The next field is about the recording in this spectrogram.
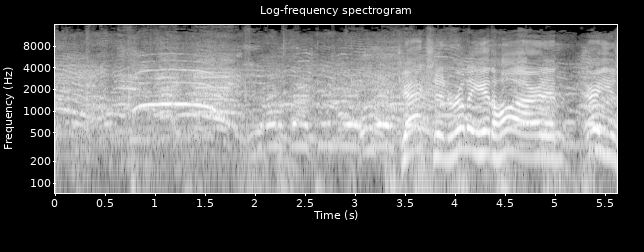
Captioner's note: crowd cheering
